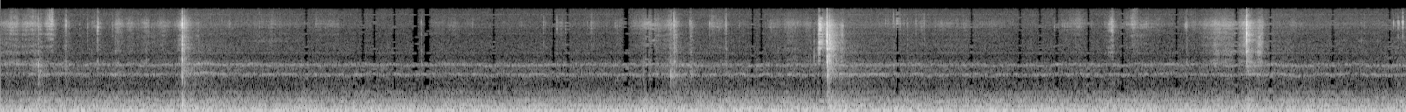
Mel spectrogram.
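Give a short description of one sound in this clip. Cards are laid down on a cloth-covered table with soft taps and slides.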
